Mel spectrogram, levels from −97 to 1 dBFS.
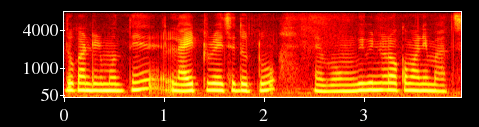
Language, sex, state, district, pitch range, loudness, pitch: Bengali, female, Tripura, West Tripura, 225-245 Hz, -15 LUFS, 235 Hz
